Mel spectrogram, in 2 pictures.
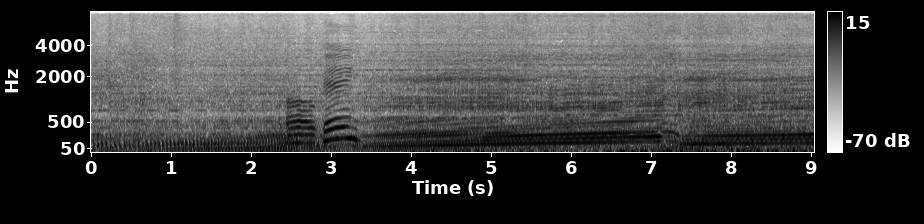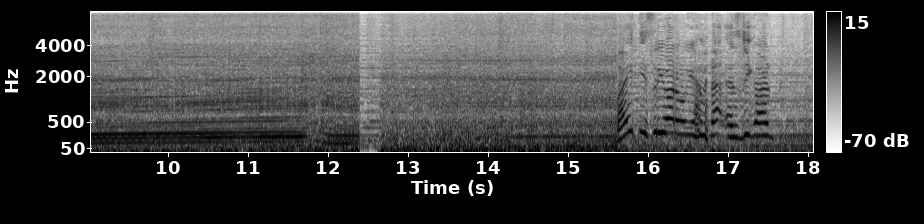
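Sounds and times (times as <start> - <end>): motorcycle engine accelerating: 0.0 - 16.8.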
